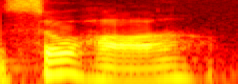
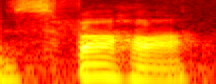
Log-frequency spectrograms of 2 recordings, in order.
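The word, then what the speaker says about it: svāhā: And ye is just a grammatical expression, and soha, or in the Sanskrit pronunciation svaha, is just means so be it, or let it happen.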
